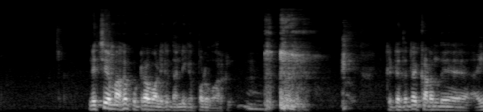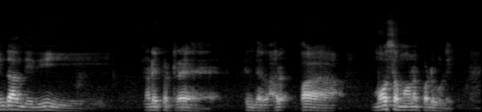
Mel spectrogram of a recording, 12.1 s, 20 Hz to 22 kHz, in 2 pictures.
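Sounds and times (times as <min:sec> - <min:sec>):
man clearing his throat: 0:03.1 - 0:04.6
man coughing: 0:03.2 - 0:04.6.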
